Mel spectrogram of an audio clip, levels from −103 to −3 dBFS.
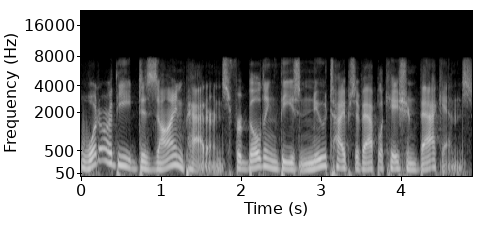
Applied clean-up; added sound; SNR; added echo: none; none; none; none.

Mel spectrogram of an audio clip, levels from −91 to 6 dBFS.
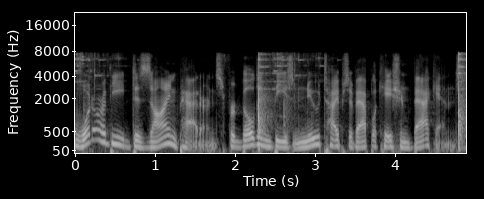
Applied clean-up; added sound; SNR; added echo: none; Shatter; 7 dB; none.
